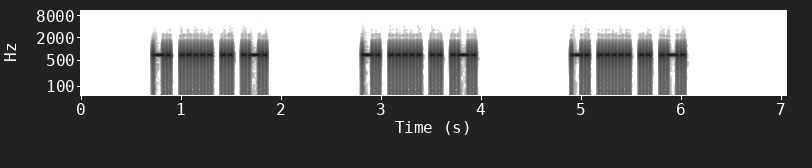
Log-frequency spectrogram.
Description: Morse code, heard as a keyed tone, about 34 wpm, 700 Hz. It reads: N5IR N5IR N5IR
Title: Call Signs Repeated 2x - 35wpm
